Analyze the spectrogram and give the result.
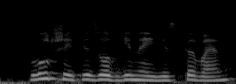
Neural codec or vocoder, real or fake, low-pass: codec, 16 kHz, 2 kbps, FreqCodec, larger model; fake; 7.2 kHz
